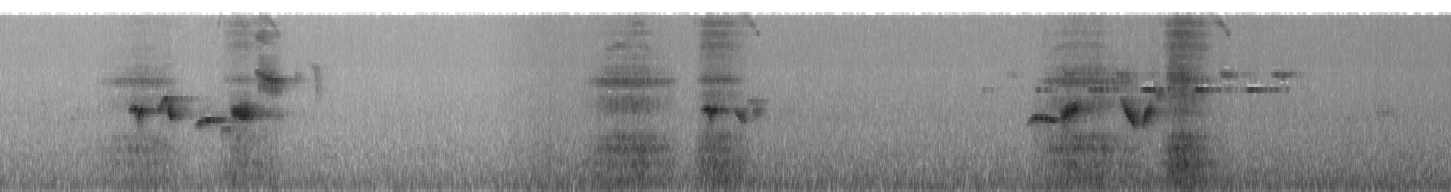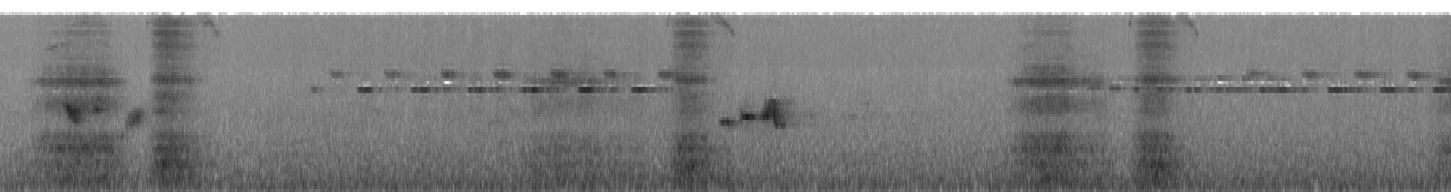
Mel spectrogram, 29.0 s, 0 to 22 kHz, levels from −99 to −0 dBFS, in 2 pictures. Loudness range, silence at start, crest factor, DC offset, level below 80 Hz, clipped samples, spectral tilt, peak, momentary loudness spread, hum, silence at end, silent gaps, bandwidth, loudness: 7 LU; 0 s; 24 dB; under 0.1%; -44 dBFS; under 0.1%; -2 dB/octave; -2 dBFS; 22 LU; none; 0 s; none; 16 kHz; -21 LUFS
